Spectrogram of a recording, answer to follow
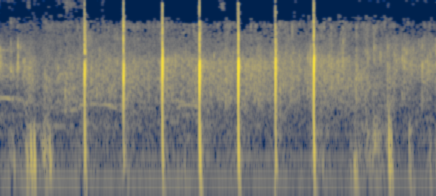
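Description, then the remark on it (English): An audience stands and claps hands to the Lord in praise, about seven sharp, evenly spaced claps in a steady rhythm, rising above a soft wash of background crowd noise. “Would you stand up and clap your hands to the Lord, and would you give him praise right now?”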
